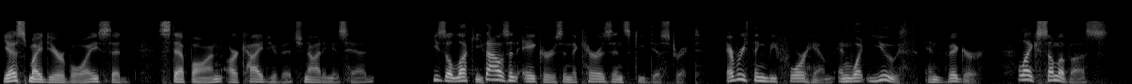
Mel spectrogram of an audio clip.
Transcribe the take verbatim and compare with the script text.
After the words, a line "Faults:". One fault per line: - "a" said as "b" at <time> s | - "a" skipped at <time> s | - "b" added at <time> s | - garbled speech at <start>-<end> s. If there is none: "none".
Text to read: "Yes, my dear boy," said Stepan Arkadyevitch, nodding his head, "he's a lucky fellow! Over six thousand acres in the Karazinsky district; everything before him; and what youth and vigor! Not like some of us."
"Yes, my dear boy," said Stepan Arkadyevitch, nodding his head, "he's a lucky thousand acres in the Karazinsky district; everything before him; and what youth and vigor! Like some of us."
Faults:
- "fellow Over six" skipped at 4.8 s
- "Not" skipped at 9.9 s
